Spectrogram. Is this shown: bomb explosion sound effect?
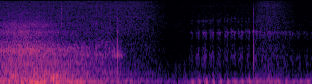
no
